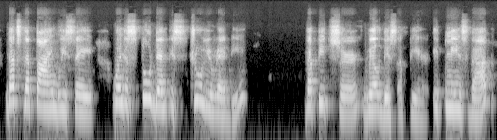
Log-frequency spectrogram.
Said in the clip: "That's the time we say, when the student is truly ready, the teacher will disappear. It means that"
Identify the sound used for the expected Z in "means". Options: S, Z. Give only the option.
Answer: S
